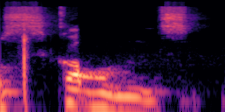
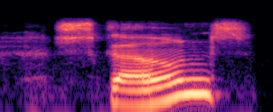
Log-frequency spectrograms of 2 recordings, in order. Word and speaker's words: scone: Yeah, although we say scone, but yeah, what you call I want to learn how you say it. Say it again. Scone. Scone. Yeah, like Scott, but with an N.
